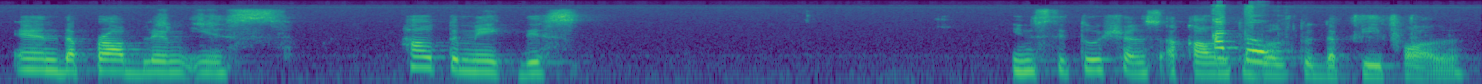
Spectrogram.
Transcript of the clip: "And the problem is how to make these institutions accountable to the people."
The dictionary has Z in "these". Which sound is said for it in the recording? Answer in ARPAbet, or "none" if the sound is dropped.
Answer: S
